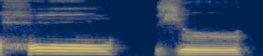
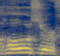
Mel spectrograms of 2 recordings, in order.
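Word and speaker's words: Holzer: doesn't go too well the whole zer files not not the hoser files right h o l zer uh files panel so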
